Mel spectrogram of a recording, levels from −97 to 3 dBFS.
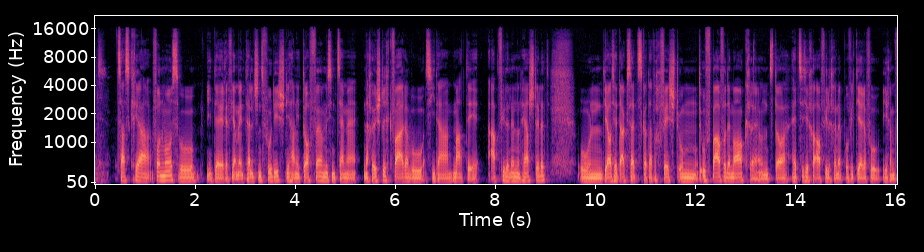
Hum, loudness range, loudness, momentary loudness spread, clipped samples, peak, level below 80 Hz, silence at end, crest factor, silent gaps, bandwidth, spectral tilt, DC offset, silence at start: none; 2 LU; -24 LUFS; 6 LU; under 0.1%; -6 dBFS; -46 dBFS; 0 s; 18 dB; none; 16.5 kHz; -5 dB/octave; under 0.1%; 0 s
